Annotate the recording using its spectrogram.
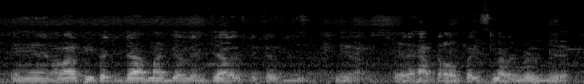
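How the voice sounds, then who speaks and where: In a Louisiana accent, a man speaks with a dark, mellow tone amid audible room echo. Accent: Louisiana Southern US. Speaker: home cook, cooking channel host. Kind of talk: cooking tutorial. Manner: casual, conversational.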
